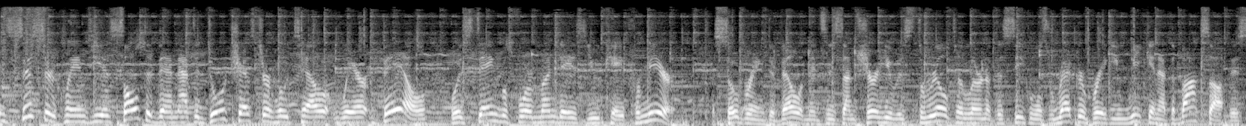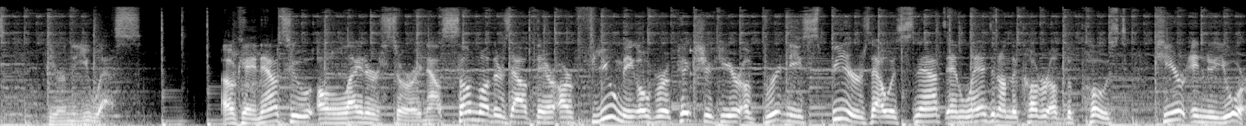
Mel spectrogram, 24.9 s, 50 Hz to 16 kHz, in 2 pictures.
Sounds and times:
Speech: 0.0 - 13.9, 14.7 - 24.9
Music: 0.0 - 24.9.

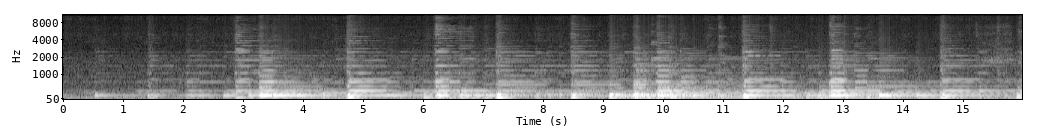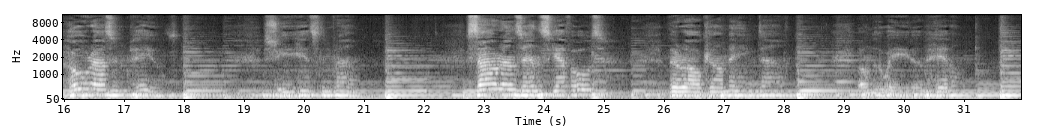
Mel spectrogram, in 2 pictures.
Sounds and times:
Music: 0.0 - 31.9.

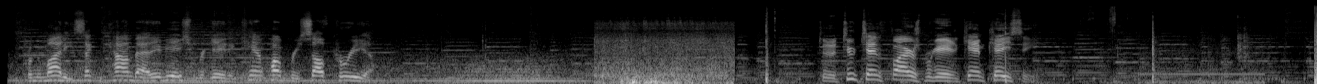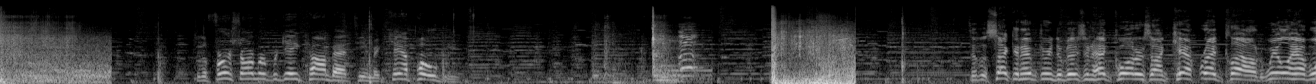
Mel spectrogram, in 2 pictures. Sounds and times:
Music: 0.1 - 26.3
Speech: 0.3 - 3.8, 8.2 - 10.4, 15.1 - 17.8, 22.9 - 26.3.

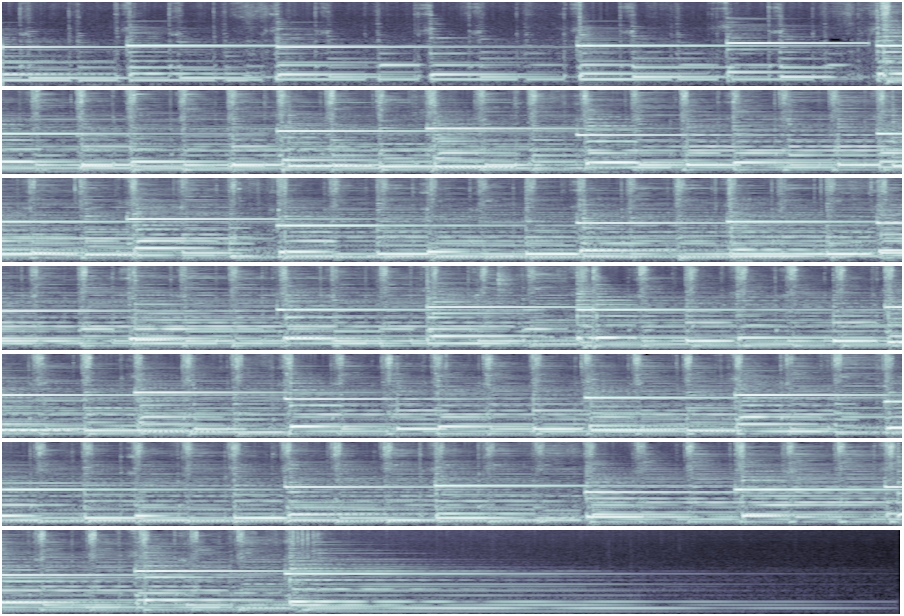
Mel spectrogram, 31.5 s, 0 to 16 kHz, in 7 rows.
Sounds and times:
Music: 0.0 - 31.4.

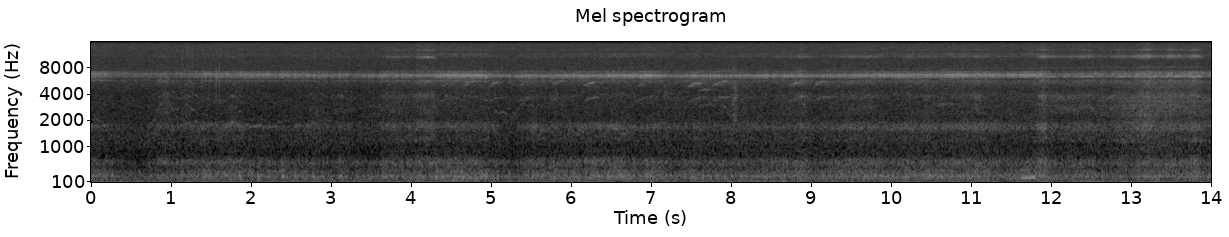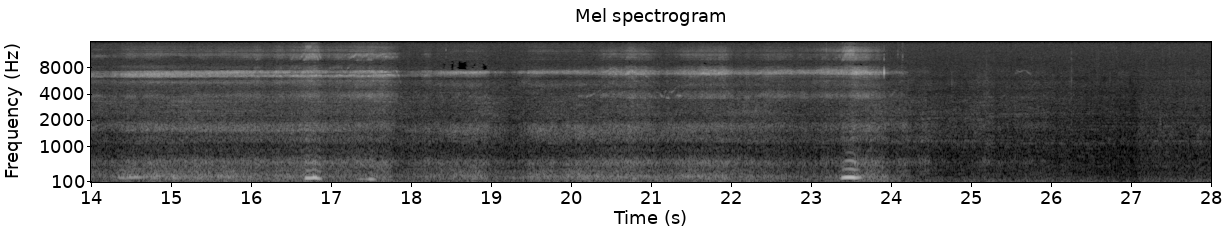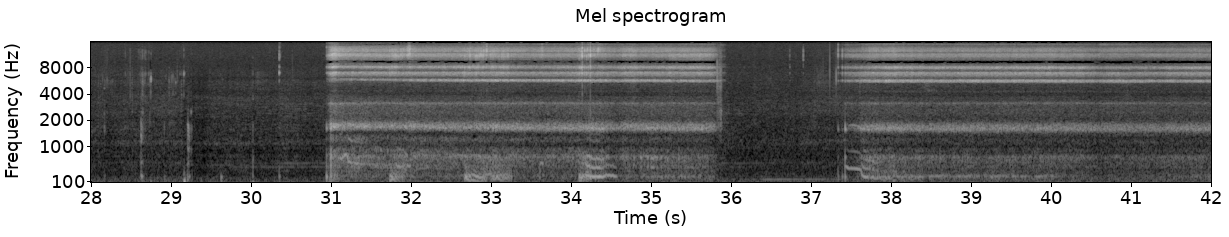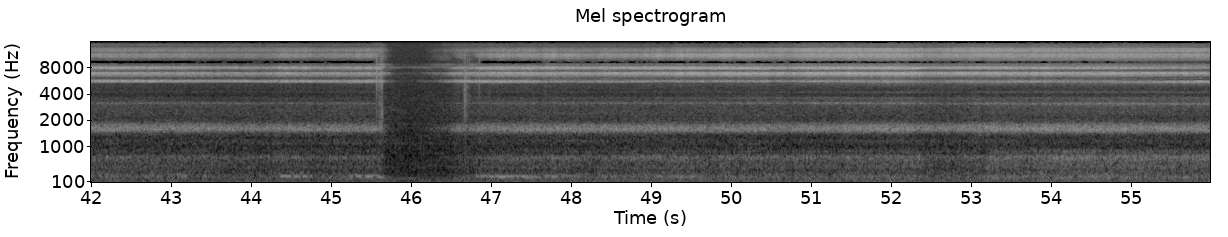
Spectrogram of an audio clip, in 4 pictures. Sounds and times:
Breathing: 0.0 - 26.0, 31.0 - 36.0, 37.4 - 55.9.

